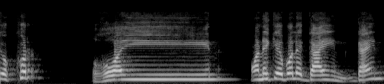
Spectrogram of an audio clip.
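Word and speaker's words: غين: গইন। অনেকে বলে গাইন, গাইন বললে গাইন হবে না, ঠিক আছে? গইন, ঠিক আছে।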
